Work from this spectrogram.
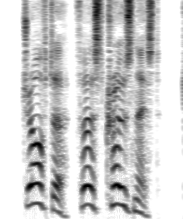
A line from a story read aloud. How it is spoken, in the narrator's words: Kip called out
